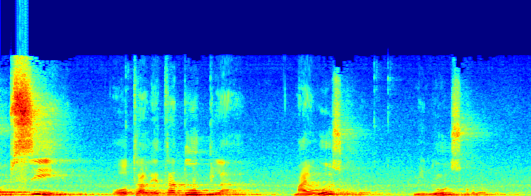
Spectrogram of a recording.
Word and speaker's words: psi: letra depois temos o psi outra letra dupla maiúsculo minúsculo em grego sua forma em português e como se pronuncia PS como em psicologia Aí temos né psicologia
